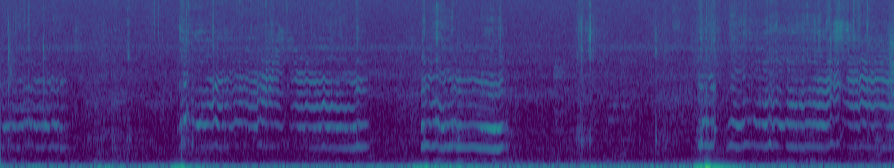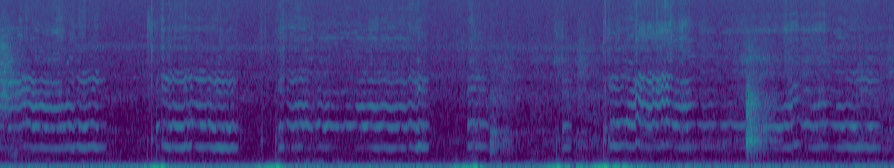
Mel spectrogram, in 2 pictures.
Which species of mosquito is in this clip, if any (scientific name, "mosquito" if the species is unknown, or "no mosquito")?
mosquito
